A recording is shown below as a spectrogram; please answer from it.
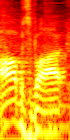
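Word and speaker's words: OBSBOT: But today, OBS bot, now I did pronounce that incorrectly in the last video. It's OBS bot. I was calling it OBS bot. It is not. It's 3 separate letters when you pronounce it.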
